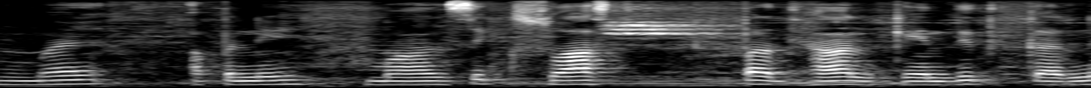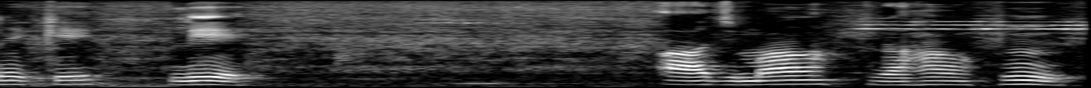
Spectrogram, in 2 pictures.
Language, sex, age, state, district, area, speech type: Hindi, male, 45-60, Uttar Pradesh, Ayodhya, rural, read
